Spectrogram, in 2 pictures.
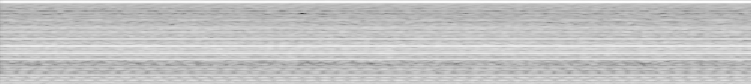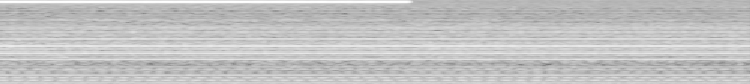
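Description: Steady electrical mains hum and hiss on the audio line, with a thin high-pitched whine that cuts off suddenly about three-quarters of the way through, leaving the hum slightly quieter.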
